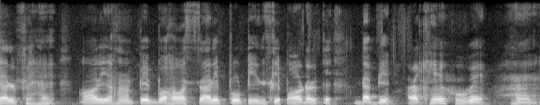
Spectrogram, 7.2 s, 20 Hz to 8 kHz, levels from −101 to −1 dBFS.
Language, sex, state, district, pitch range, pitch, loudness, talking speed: Hindi, male, Haryana, Rohtak, 130-145 Hz, 135 Hz, -15 LUFS, 125 wpm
